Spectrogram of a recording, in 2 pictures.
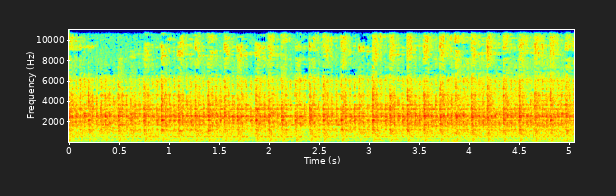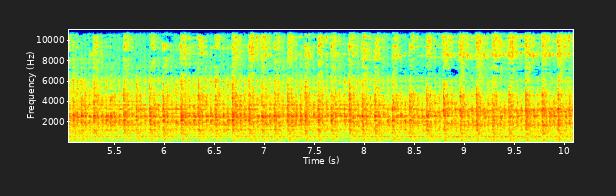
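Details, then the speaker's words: Vespa GS150 two-stroke, warm, cowling off, carburettor air screw turned in about two turns: a buzzy idle with an uneven beat, speeding up and slowing, with spit-back and occasional skipped firings. The air screw setting is incorrect. "two did you hear that speed up and throw down again hear that yeah see that going faster slowing down feel the spit back as well"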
